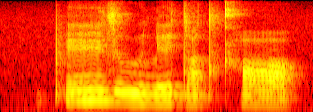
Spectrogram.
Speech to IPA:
pʼ ẽː z ɯː l e d ɑ d kʰ ɑ

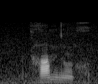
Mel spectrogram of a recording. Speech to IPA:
ɡʱ ɑ m d õ x

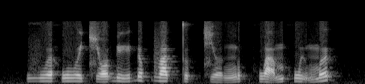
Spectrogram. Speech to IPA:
v u˧ ə̯ h w u˧ ə̯ t͡ɕ ɔ˨˦ ɗ i˨˦ ɗ ə˦˥ p̚ v a˦˥ t̚ t̪ ə˨˩ p̚ t͡ɕ ə̤ː˨˩ ŋ ə˦˥ p̚ h w a̰˧˥ m h w ɨ̰˧˨ m ə˦˥ t̚

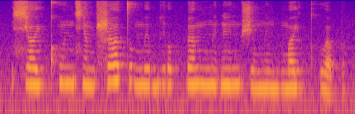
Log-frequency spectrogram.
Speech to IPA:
ɕ ɐ j kʷʰ ĩ n ɕ ɐ̃ n ʂ ɐ t o ŋ͡m ɪ b i ɾ o p ɗ ɐ n ŋ͡m ĩ ɗ ĩ n ʃ ɪ m ĩ b ŋ͡m ɐ j kʷʰ ɐ p

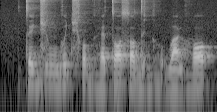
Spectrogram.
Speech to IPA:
t ɪ d͡ʑ u ŋ ɡ ʊ t͡ɕʰ o ɡʱ ɛ t ɔ s ɔ d e ɡʱ o̰ b a ɡʱ ɔ

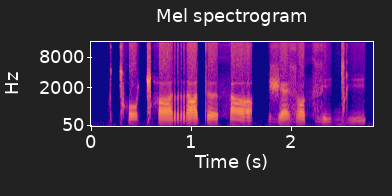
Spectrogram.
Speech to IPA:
ǀʰ ɔ ǁʰ ɑ r ɑ t ɜ θ ɑ | ʒ æ z ɒ θ z i ɡ͡ǀ i

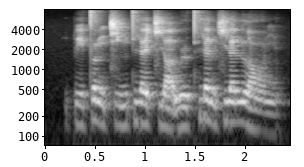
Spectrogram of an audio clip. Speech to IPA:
p i˨˦ t̪ ɤ˥˨ ŋ t͡ɕ i˨˦ ŋ t̪ j ɛ˨˦ t͡ɕ j ä̰˨˩ ɻ ɻ̩˨˦ t̪ʰ j ɛ˥˨ n ɕ j ɛ˦ n l ɑ˥˨ ŋ

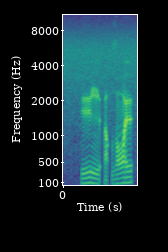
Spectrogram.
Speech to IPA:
y ŋ ʏ ʔ ʊ ʔ ðˤ ø

